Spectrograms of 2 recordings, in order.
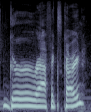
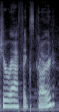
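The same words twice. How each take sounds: First: The word begins with a hard G sound. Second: The word begins with a J sound. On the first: The speaker calls it right. "that to me is still the hard G" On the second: The speaker calls it wrong. "You don't say"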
